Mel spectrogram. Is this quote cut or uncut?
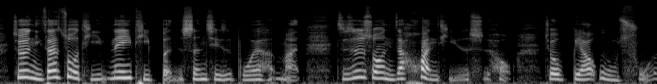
uncut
